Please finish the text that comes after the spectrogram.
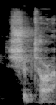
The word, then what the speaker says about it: Shqiptar: Shiptar. I don't know why it's Albanian, but they call it Shiptar.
